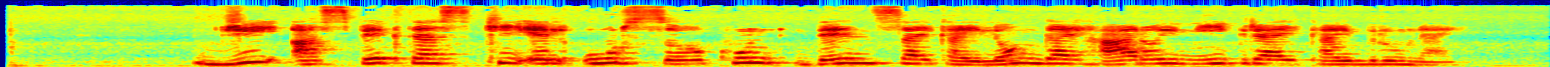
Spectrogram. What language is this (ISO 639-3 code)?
epo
